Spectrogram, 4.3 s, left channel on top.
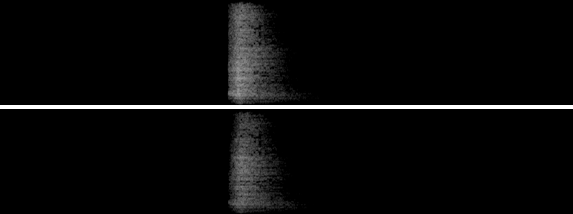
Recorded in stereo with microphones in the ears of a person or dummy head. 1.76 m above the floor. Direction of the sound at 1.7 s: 45° left (ahead or behind).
